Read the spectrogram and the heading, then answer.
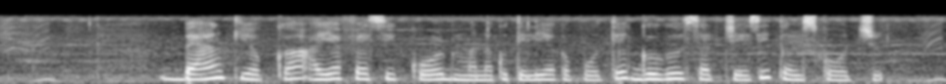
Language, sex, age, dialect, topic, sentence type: Telugu, female, 18-24, Central/Coastal, banking, statement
